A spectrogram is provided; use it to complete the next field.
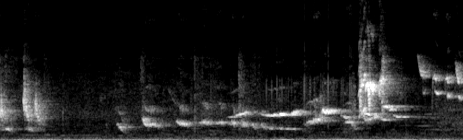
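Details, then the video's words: White-rumped shama song in a fighting style compared to the bar-winged prinia: scattered harsh squawky notes, gliding whistles and a loud burst near the end, with low hum beneath. "Murai batu MR. jarwo.. Gaya tarungnya seperti burung ciblek"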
